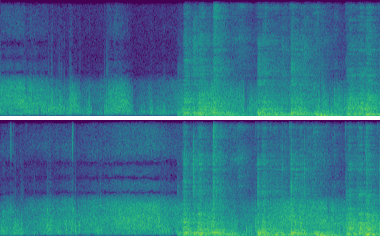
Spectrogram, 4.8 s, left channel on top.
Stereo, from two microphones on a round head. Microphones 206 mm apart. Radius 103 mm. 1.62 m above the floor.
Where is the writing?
40° right (ahead or behind), 0.7 m.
